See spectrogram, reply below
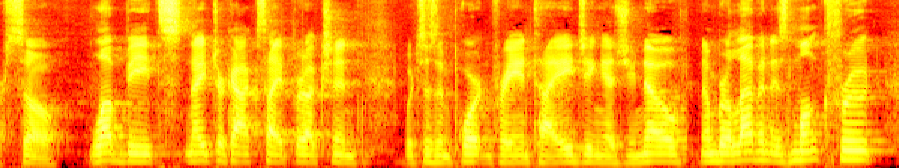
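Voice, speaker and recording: A man from Michigan hosting a health vlog, talking enthusiastically and casually about his favorite superfoods. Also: mid-range voice. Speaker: wellness channel host. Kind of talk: upbeat product-style health vlog.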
